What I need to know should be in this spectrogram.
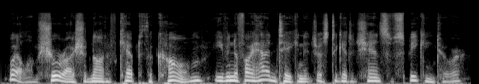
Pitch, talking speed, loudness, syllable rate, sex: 145 Hz, 315 wpm, -16 LUFS, 6.4 syllables/s, male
